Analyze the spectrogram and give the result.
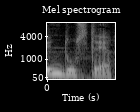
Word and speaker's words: индустрия: Или, к примеру, я всю жизнь говорила «индустрия», и не дали, как вчера вечером нас, наш уважаемый министр культуры, сказал «индустрия», но, оказывается, правильно говорит только «индустрия».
